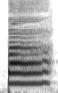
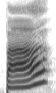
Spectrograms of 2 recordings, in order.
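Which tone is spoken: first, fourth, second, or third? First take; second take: first; second. First: The pitch stays high and level. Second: The pitch rises from mid to high.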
